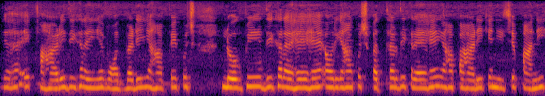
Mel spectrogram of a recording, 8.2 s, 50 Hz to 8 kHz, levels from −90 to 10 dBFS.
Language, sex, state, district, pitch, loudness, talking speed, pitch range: Hindi, female, Uttar Pradesh, Muzaffarnagar, 240 Hz, -19 LUFS, 215 wpm, 225-250 Hz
